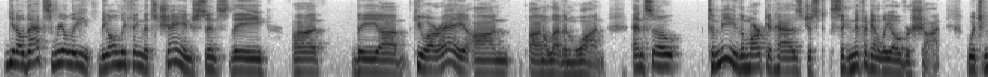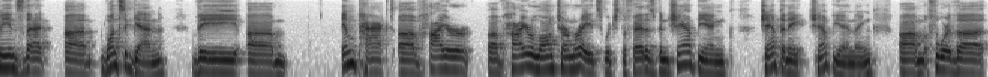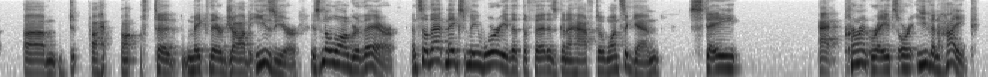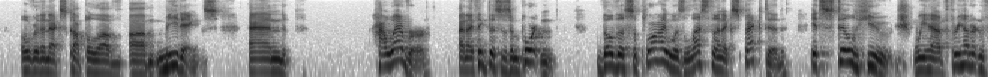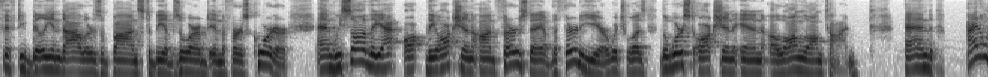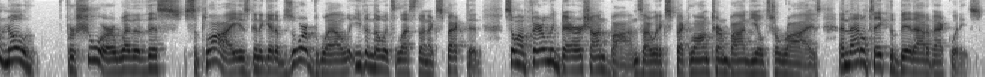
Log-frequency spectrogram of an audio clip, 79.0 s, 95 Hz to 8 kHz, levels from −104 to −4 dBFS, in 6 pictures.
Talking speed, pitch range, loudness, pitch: 150 wpm, 125-175 Hz, -20 LUFS, 145 Hz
